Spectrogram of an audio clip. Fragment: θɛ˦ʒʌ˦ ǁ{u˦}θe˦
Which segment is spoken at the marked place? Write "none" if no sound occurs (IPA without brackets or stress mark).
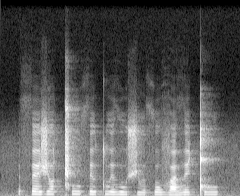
u˦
